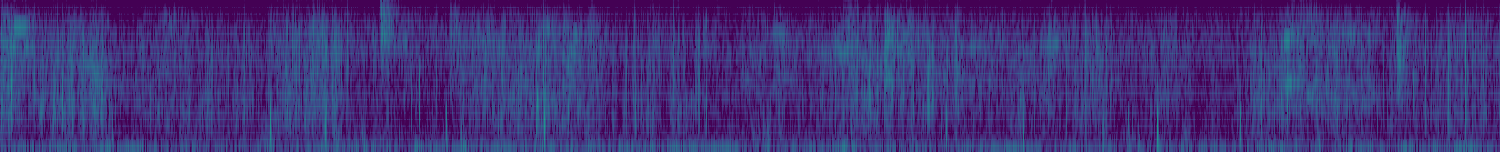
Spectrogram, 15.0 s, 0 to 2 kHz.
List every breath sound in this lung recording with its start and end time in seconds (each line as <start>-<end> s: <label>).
0.00-1.11 s: inhalation
2.54-3.41 s: inhalation
4.50-6.01 s: inhalation
8.30-9.61 s: inhalation
12.48-13.99 s: inhalation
